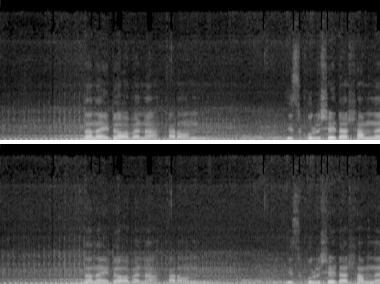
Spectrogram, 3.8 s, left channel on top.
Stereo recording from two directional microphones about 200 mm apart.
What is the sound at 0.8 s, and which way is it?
Speech, 25° left (ahead or behind).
